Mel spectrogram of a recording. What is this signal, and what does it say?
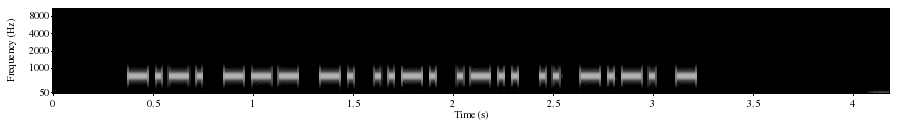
Morse code, heard as a keyed tone, about 34 wpm, 700 Hz. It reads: CONFLICT
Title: Sentences from Top 1300 Words - New Word Drill Alt - 35wpm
